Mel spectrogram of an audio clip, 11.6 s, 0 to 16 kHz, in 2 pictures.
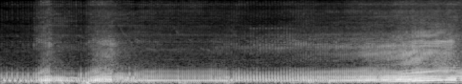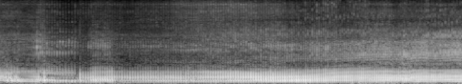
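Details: SSR110 (sold as a 125, possibly 107cc) pit bike single revving up and down with a loose, fast metallic clatter over the exhaust; exhaust valve clearance at least 1/8 inch out; only idled with zero power, head discoloured; running a little rich.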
